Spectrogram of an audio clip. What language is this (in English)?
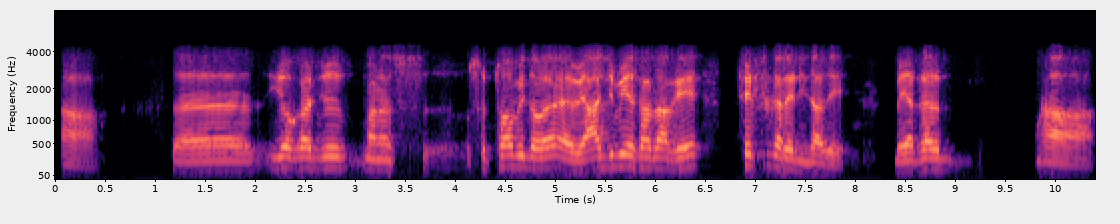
Sindhi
